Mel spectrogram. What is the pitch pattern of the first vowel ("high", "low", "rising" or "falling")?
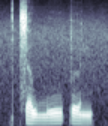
low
